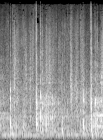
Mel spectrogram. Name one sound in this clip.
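A tennis racket strikes a ball outdoors.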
